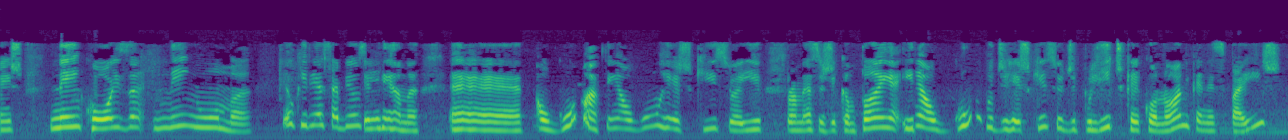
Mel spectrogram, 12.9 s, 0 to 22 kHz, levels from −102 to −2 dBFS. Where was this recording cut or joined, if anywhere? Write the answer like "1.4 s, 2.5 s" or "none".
3.6 s, 5.4 s, 6.0 s, 7.8 s, 9.1 s, 9.8 s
